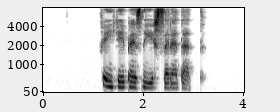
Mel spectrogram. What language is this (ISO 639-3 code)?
hun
